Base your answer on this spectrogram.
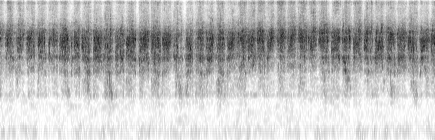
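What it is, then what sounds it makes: Wet concrete floor. Nails and fingertips scratch fast and hard across a wet, solid, painted concrete floor covered in bubbles. The result is a continuous bright, hissing rasp made of quick, uneven rhythmic strokes at about three per second, with almost no low end.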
